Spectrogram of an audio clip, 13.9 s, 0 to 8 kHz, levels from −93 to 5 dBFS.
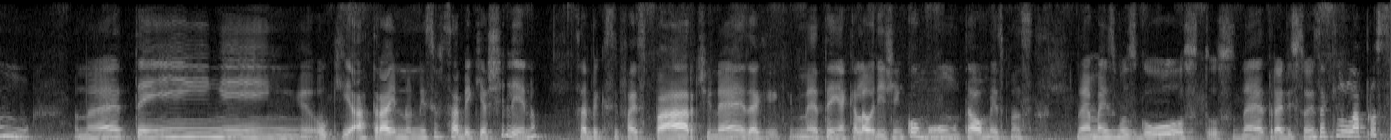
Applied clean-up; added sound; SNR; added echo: none; none; none; none.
